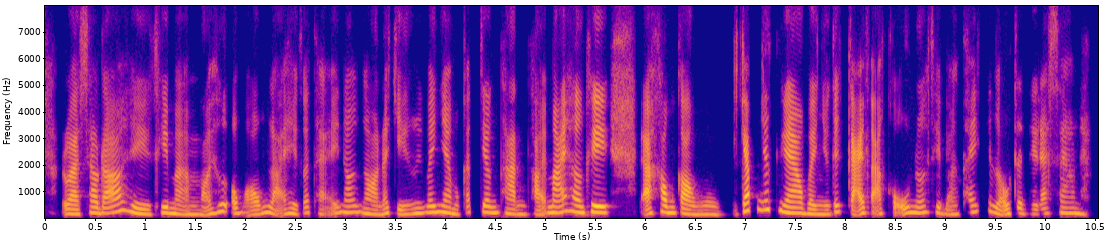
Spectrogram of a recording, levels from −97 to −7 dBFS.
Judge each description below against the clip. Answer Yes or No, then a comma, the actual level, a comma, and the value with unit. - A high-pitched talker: Yes, high, 205 Hz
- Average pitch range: Yes, average, 4.7 semitones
